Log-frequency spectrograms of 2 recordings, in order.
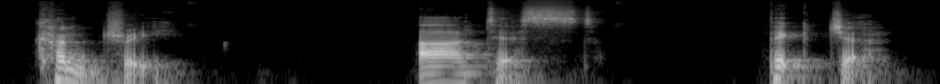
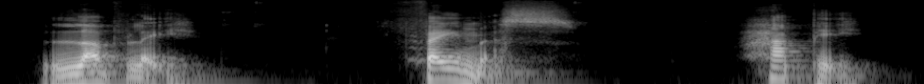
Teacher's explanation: You can hear the stress on the first syllable of these words.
